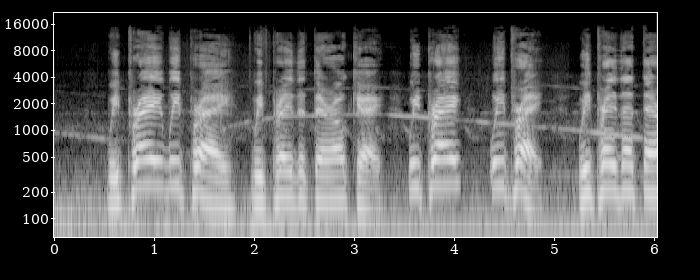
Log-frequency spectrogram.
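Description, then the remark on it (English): Sirens of emergency truck number 829 and an escorting police SUV, en route to an emergency in the Hollywood hills, wail in the background, a steady, slowly sliding tone running beneath continuous speech from a man talking throughout. “As truck number 829 is en route to an emergency, flanked by a police SUV.”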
